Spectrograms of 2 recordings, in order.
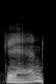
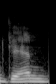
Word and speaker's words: GAND: So GAN GAN rhymes with hand or other things and stuff and they formed the parental group with with me working together.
